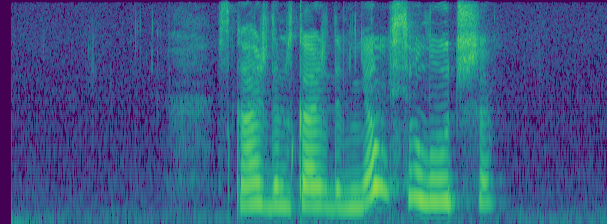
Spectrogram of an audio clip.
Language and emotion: Russian, positive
